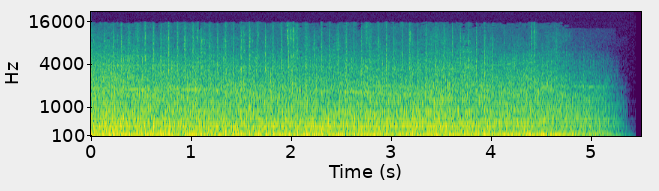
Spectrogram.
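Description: A propeller plane's engine drones steadily, then fades out.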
